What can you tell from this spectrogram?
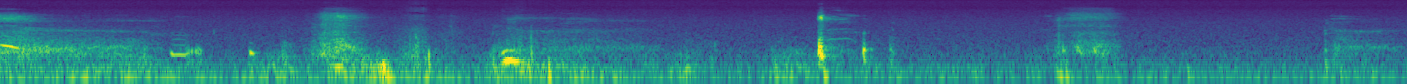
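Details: Repeated sneezing of unknown cause with a badly tingling nose: several wet, forceful sneezes with sharp bursts of air, separated by sniffles, quiet breathing and a bit of dry coughing, with nasal congestion.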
